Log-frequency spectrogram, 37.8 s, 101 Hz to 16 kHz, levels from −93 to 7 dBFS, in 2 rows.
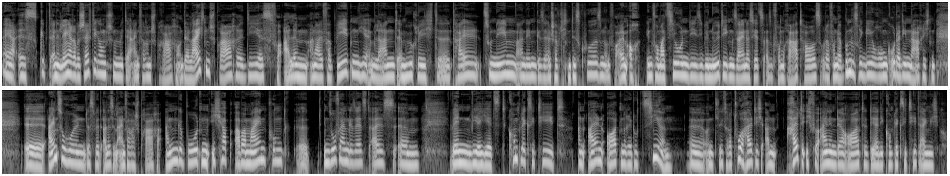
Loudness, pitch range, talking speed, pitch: -19 LUFS, 175-200 Hz, 150 wpm, 185 Hz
